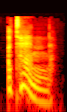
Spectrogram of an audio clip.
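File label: "attend", British English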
